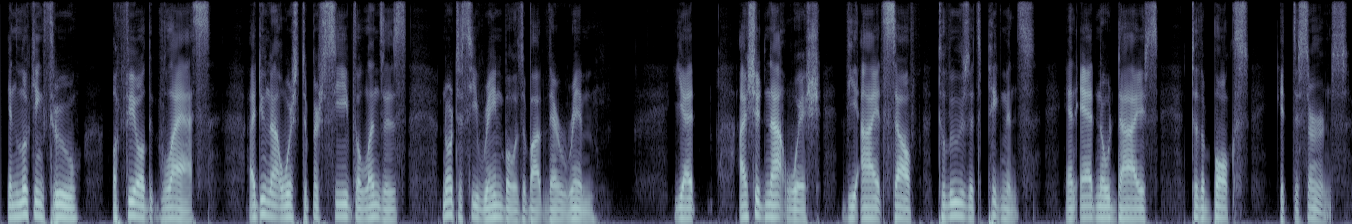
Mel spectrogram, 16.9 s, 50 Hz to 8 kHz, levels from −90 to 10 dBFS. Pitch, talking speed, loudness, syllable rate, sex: 100 Hz, 150 wpm, -20 LUFS, 4.2 syllables/s, male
